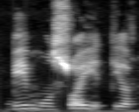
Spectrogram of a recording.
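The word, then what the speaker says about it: بمصيطر: Nah, shad di sini tidak diganti menjadi sin tetapi tetap dengan huruf shad bimusaytir. Billahi minasyaitonir rajim. Bismillahirrahmanirrahim. Lasta 'alaihim bimusaytir.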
